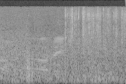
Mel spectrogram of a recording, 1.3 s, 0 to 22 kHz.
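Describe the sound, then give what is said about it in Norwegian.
A loud, continuous roar of hurricane wind on Sunnmøre, Norway, during the Christmas 2011 storm, buffets the microphone, with deep rumbling gusts and a broad hiss that never lets up during the short stretch. “Orkanen fra julen 2011 som blåste båter på land og brakk trær i to som fyrstikker.”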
